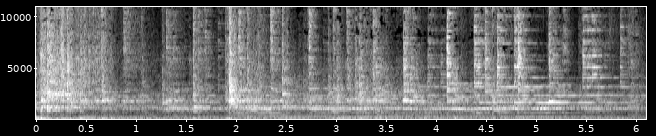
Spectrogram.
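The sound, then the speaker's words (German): Metal cowbells clank and jangle in dense, overlapping bursts, a bright rattling clatter that rises and falls as they are unloaded from a trailer in Oberwil im Simmental on 8 June, the day the cattle are driven up to the alpine pasture. No one speaks. “Kuhglocken werden vom Anhänger gepackt.”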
